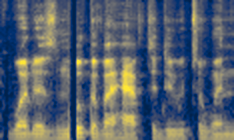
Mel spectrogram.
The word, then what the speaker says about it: Muchova: She says Muchova. Like, she doesn't pronounce the C at all. I think there's a lane in the world where that's how you say it. I'm not sure. I've heard Muchova, Muchova. I think it's somewhere in the middle.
